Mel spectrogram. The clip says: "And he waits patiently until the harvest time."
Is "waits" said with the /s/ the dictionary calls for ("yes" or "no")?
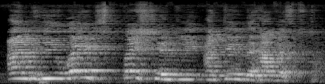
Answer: yes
